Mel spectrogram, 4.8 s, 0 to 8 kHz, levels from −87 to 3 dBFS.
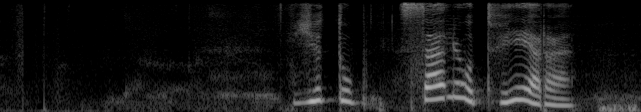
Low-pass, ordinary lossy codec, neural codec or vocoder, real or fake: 7.2 kHz; none; codec, 16 kHz, 0.8 kbps, ZipCodec; fake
